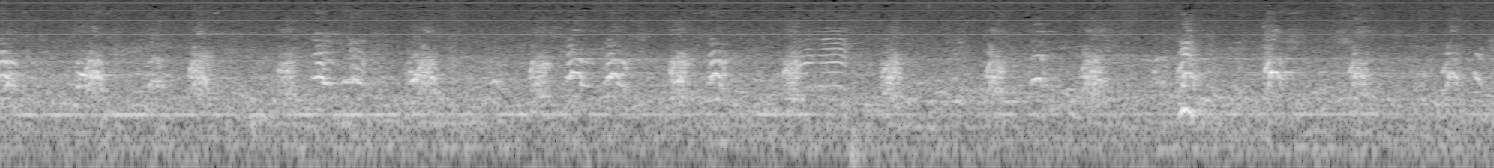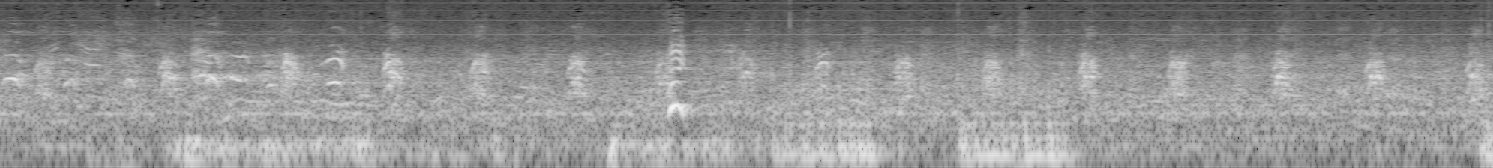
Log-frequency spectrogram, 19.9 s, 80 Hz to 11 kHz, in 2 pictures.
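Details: Ivar vom Falorie, a dog doing protection work at the NIAK 2015 dog sport trial, gives rapid, sharp barks repeated through most of the stretch, with crowd murmur and voices behind.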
